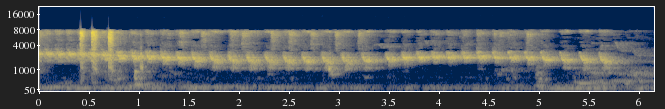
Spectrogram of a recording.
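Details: White-rumped shama recorded during mating: a fast, continuous run of chattering, trilled notes, steady and unbroken for over six seconds, with a low constant hum beneath.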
